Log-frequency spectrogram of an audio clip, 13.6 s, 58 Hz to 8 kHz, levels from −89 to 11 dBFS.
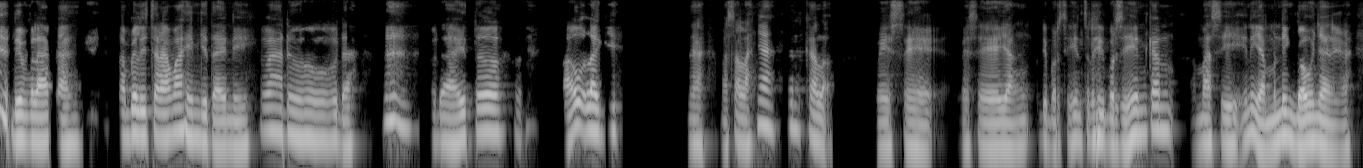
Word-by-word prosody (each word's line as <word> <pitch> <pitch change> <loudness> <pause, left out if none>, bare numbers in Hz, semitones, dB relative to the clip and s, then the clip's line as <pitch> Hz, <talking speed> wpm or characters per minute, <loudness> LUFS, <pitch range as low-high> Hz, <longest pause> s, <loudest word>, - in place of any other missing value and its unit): di 140 - +7
belakang, 130 -2 +2 0.5
sambil 155 +2 +4
diceramahin 150 0 +3
kita 120 -4 +1
ini. 115 +1 -2
Waduh, 145 -5 0
udah 115 -3 -2 0.8
udah 130 -2 -1
itu, 145 +3 -4 0.8
tahu 190 +4 +3
lagi. 165 -1 +2 0.8
Nah, 120 -1 -3 0.2
masalahnya 125 - -2 0.2
kan, 190 -2 -5
kalau 135 -5 0 0.5
WC 110 0 -5 0.6
WC 110 +1 -11 0.3
yang 110 0 -1 0.2
dibersihin, 125 +2 -5
sering 135 +1 +1
dibersihin 120 +6 +2
kan 175 -2 +1 0.2
masih 125 +1 -2 0.2
ini 160 - +1
ya, - - +2
mending 140 +3 +4
baunya, 120 +1 +6 0.2
ya. 105 - -5
130 Hz, 130 wpm, -22 LUFS, 120-150 Hz, 0.8 s, di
